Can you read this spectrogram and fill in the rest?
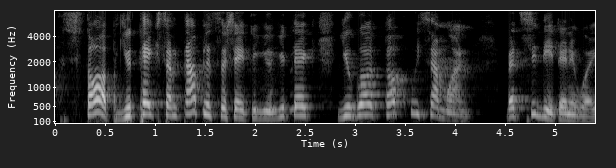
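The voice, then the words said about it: Speaking with an accent. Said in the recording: “I love your accent, Mom.”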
